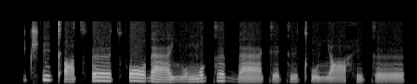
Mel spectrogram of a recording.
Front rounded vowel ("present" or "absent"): present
